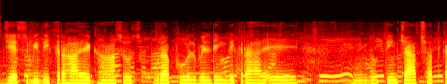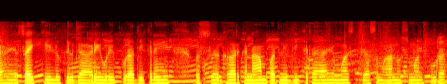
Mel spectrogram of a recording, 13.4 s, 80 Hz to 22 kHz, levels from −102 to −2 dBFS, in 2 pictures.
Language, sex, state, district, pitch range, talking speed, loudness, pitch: Hindi, male, Chhattisgarh, Sarguja, 140-145 Hz, 185 wpm, -24 LUFS, 140 Hz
